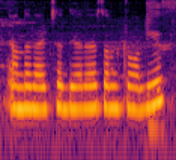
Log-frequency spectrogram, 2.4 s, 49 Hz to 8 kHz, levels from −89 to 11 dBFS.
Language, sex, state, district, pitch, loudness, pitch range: English, female, Assam, Kamrup Metropolitan, 255 Hz, -12 LUFS, 250-270 Hz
